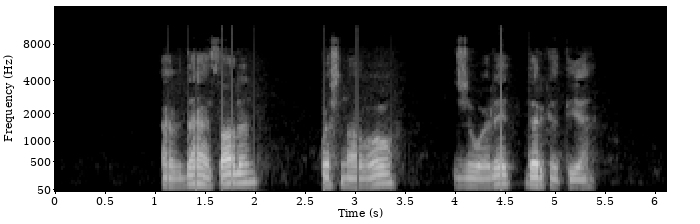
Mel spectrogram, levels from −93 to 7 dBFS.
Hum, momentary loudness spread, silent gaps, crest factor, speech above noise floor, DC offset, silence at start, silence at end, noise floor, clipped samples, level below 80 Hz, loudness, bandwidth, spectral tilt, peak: none; 16 LU; none; 20 dB; 65 dB; under 0.1%; 1.05 s; 0.75 s; -87 dBFS; under 0.1%; -60 dBFS; -24 LUFS; 11 kHz; -6.5 dB/octave; -6 dBFS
